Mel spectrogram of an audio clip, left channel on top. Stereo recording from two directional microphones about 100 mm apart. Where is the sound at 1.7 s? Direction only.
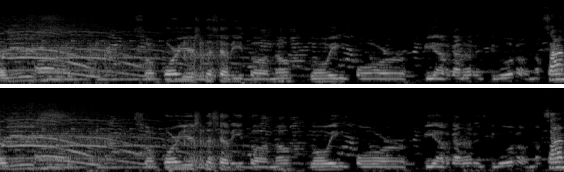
30° right (ahead or behind).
